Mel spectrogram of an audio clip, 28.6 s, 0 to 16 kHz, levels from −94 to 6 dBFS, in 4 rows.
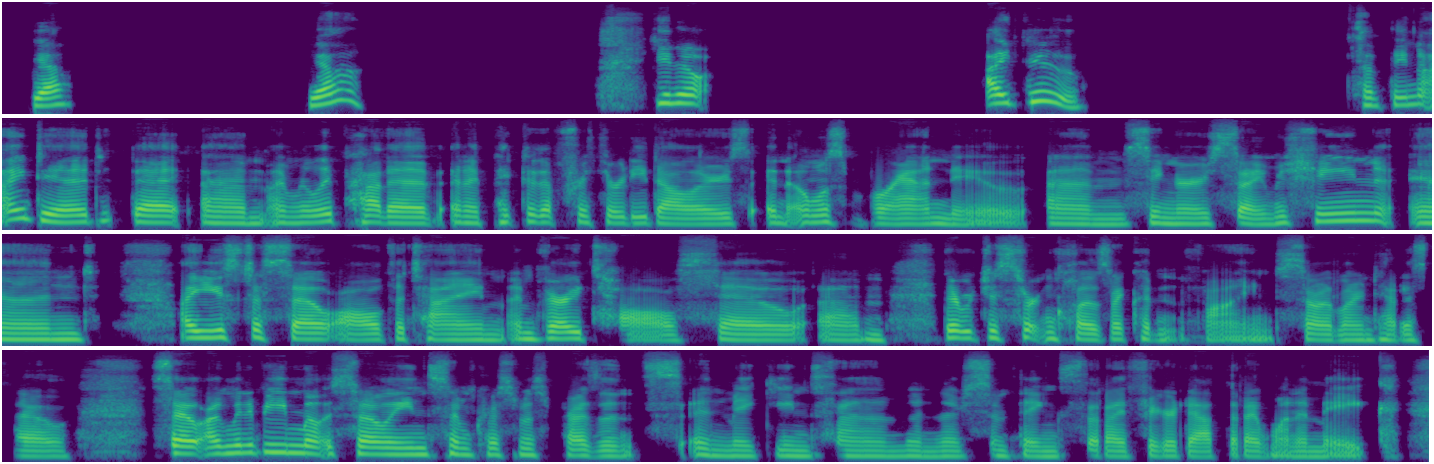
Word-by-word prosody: Yeah. 200 +2 +6 1.2
Yeah. 265 +10 +4 1.5
You 265 - +4
know 260 -1 +5 1.4
I 255 +1 +8
do. 300 - +1 1.4
Something 215 +2 -2
I 265 +3 +3
did 195 -6 +3 0.2
that, 180 -3 +4
um, 160 -2 0
I'm 175 -2 -2
really 180 +4 +1
proud 185 -4 +1
of- 160 -2 +4
and 180 -2 0
I - - +1
picked 185 +3 -6
it 190 - 0
up 180 - 0
for 185 - -4
$30- 150 -4 -1
an 175 -3 -1
almost 180 +1 -1
brand 145 0 +1
new, 130 - -4
um, 140 -3 -2
Singer 150 -1 -1
sewing 145 -1 +1
machine, 215 +6 0
and 155 -1 +1 0.5
I 190 - +6
used 195 0 +3
to 205 - +3
sew 160 -2 +4
all 150 +1 +2
the 165 - -3
time. 145 -1 -1
I'm 165 -1 -1
very 175 +1 +5 0.2
tall, 135 - +1
so, 140 0 0
um, 140 +1 -3 0.3
there 195 - +6
were 185 - +2
just 195 -1 -1
certain 180 -5 0
clothes 155 -2 0
I 160 - +2
couldn't 155 -2 -7
find, - - -4
so 155 - -1
I 145 - +3
learned 140 0 -2
how 140 - -1
to 140 - -4
sew. 135 -1 -1 0.4
So, 205 -2 +7
I'm 195 +2 +3
gonna 220 +1 +2
be 235 -1 +3
mo 205 -3 +3
sewing 180 -2 +3
some 180 0 0
Christmas 165 -1 -4
presents 140 -3 -2
and 165 -5 -2
making 140 0 -4
some, 140 -2 -4
and 135 -2 -5
there's 135 0 -5
some 145 -2 -6
things 135 0 -4
that 150 -2 -2
I 135 - +2
figured 140 +1 -3
out 130 -1 +1
that - - -3
I 135 - +2
wanna 130 0 -3
make, 75 -12 -4
160 Hz, 170 wpm, -23 LUFS, 140-185 Hz, 1.5 s, I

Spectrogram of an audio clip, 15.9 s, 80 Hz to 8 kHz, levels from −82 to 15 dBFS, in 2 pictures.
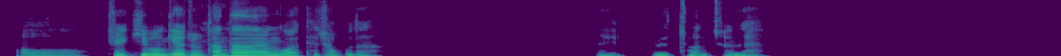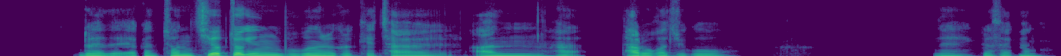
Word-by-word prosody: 어 80 -1 -12
확실히 125 -3 -5
기본기가 125 +3 +2
좀 110 -1 -3
탄탄한 140 -5 +2
것 95 - -1
같아요 85 +4 -7
저보다. 85 -3 -9 1.6
네. 85 -2 -11 0.2
근데 100 -1 -5
전 105 -4 -6
저는 105 0 -7 3.0
네네. 110 -8 +1
약간 100 +3 -3
전 120 0 +4
지엽적인 150 0 +6
부분을 115 -4 +2
그렇게 100 -2 -5
잘 90 -4 -2 0.2
안 105 +3 0
하 125 0 -4 0.3
다뤄 105 +1 +3
가지고 95 -3 -4 1.5
네. 90 -3 -6
그래서 105 -1 -4
약간 95 -1 -5
105 Hz, 205 characters per minute, -24 LUFS, 90-120 Hz, 3.0 s, 지엽적인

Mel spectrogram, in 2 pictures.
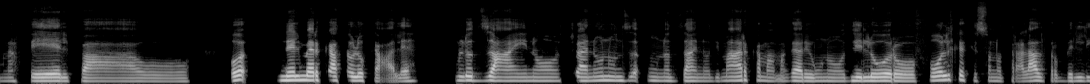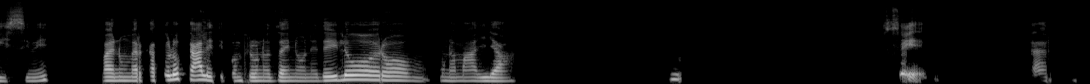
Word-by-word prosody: una 160 0 -10
felpa 155 -2 +1
o 145 0 -8 0.4
o 200 +4 +6 0.4
nel 195 +1 +8
mercato 195 -1 +5
locale. 165 -2 -1 0.4
Lo 185 -1 +2
zaino, 170 -1 0
cioè 175 -2 +1
non 185 +3 0
un 180 -1 0
z 180 +1 -7 0.2
uno 170 -2 -5
zaino 160 0 -3
di 160 0 -12
marca, 185 +3 -1
ma 165 -2 -6
magari 165 0 0
uno 160 0 -4
dei 165 +1 +2
loro 165 -2 +4
folk, 195 +7 +1
che 165 -2 -17
sono, 160 -1 -10
tra 145 -1 -9
l'altro, 165 0 0
bellissimi. 160 +3 -7 0.5
Vai 175 +1 +1
in 175 - -3
un 175 - -3
mercato 180 +3 -2
locale 215 -3 +4
e - - -3
ti - - -20
compri 170 0 -7
uno 165 0 -4
zainone 165 -1 -5
dei 180 +2 +2
loro, 205 -3 +3
un 165 -3 -13
una 170 -2 -10
maglia 165 -1 -4 1.6
Mh. 235 -1 -6 2.1
Sì. 475 -1 -4 1.0
Certo. - - -18
170 Hz, 125 wpm, -22 LUFS, 160-185 Hz, 2.1 s, nel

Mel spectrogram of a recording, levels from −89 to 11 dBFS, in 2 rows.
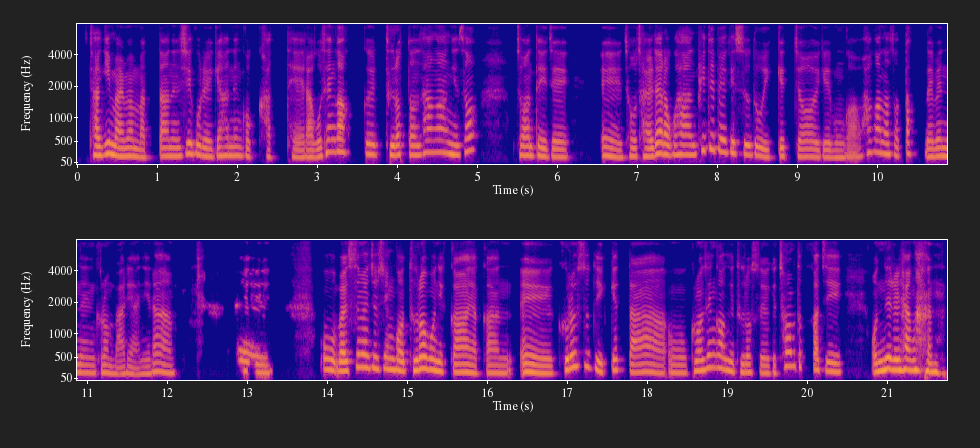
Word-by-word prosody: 자기 200 +3 +3
말만 180 -4 +3
맞다는 170 +4 -2
식으로 215 -2 0
얘기하는 185 +2 -2
것 170 -2 -7
같아.'라고 160 +1 -5
생각이 260 -3 -1
들었던 205 0 0
상황에서 255 +2 -1 0.5
저한테 195 -2 0
이제 165 -1 -3 0.4
예 170 -5 0
저 175 +3 -3
잘 175 0 0
되라고 215 -2 +3
한 210 -1 0
피드백일 285 -4 -1
수도 205 -6 0
있겠죠. 165 +1 -4
이게 155 0 -4
뭔가 150 +2 -5
화가 255 +3 -4
나서 220 -4 -2
딱 230 +4 -6
내뱉는 170 -1 -1
그런 165 -2 -3
말이 145 +2 -5
아니라 160 +5 -3 1.1
네. 165 - 0 0.7
어 230 -1 +3
말씀해 205 +8 +4
주신 250 -2 +2
거 210 -3 +5
들어보니까 200 -6 +4
약간 160 0 -3
예 165 -4 +3
'그럴 245 - +4
수도 295 -6 -3
있겠다.' 180 -5 -1
어 165 -3 -3
그런 210 +1 +3
생각이 260 -4 +1
들었어요. 175 -3 -2
이게 160 +1 -4
처음부터 300 - -2
끝까지 190 -4 -1 0.3
언니를 225 +4 +7
향한 215 -5 +5
190 Hz, 320 characters per minute, -22 LUFS, 165-225 Hz, 1.1 s, 언니를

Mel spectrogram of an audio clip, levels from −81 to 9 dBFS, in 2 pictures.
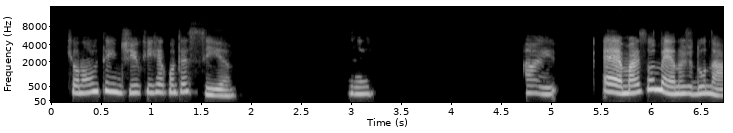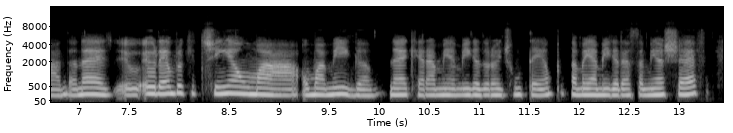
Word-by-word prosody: que 275 - -5
eu - - 0
não 270 +4 +1
entendi 295 -4 +1
o - - -7
que 285 0 -4
que 290 - -1
acontecia. 280 -10 -2 1.1
Hum. 235 -1 -3 1.5
Ai, 260 0 -4 0.4
é 290 -5 +7
mais 265 +5 +4
ou 390 0 +5
menos 245 -7 +5
do 240 +2 0
nada, 200 -3 -1
né, 225 0 +2
eu 205 0 -4
eu 245 - +2
lembro 245 +2 +1
que 245 0 -13
tinha 245 +1 0
uma 210 -4 +2
uma 210 +1 +1
amiga, 205 -3 0 0.2
né, 210 0 +1
que 210 -1 -9
era 200 0 -3
a - - -1
minha 205 0 0
amiga 205 0 -1
durante 200 +1 -3
um - - -1
tempo 210 +3 -5
também 210 -3 0
amiga 205 -1 +1
dessa 200 0 -4
minha 205 +1 +2
chefe, 220 +2 -2
225 Hz, 175 wpm, -20 LUFS, 205-255 Hz, 1.5 s, é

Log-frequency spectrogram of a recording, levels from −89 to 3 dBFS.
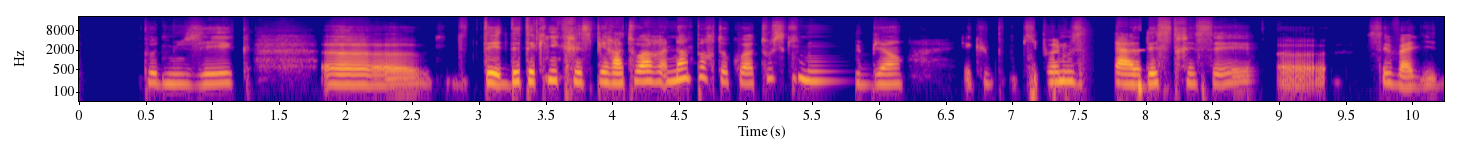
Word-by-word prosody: un - - -43 0.4
peu 195 -1 -4
de 185 - -12
musique, 185 +1 -5 0.5
heu, 95 - +1
d 190 0 -18
des 195 -3 +9
des 210 +4 +2
techniques 235 +2 +1
respiratoires, 210 +1 +3
n'importe 260 0 0
quoi, 190 -1 -1
tout 265 - -9
ce - - -1
qui 280 -1 -7
nous 220 -1 -6
fait 190 - -11
du - - -18
bien 180 +1 -1 0.5
et - - -11
qui 195 - -13 0.3
qui - - -9
peut 210 0 -2
nous 220 - +1
aider 185 - -8 0.2
à 180 -2 +8
déstresser, 180 - -3
heu, - - -6 0.4
c'est 195 - -7
valide. 85 - -1
190 Hz, 175 wpm, -23 LUFS, 175-215 Hz, 0.5 s, des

